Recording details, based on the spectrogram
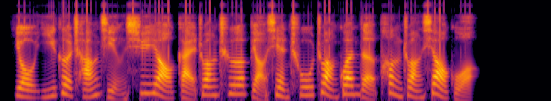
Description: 有一个场景需要改装车表现出壮观的碰撞效果wav音频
